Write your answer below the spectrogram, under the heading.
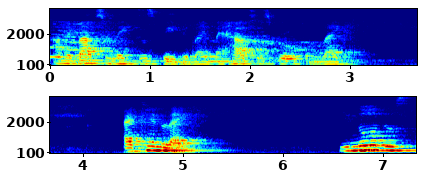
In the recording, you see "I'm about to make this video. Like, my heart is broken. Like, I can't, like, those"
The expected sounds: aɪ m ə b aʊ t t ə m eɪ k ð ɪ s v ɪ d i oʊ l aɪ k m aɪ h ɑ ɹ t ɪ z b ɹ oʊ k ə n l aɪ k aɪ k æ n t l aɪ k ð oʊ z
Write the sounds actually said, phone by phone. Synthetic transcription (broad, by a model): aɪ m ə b aʊ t t ə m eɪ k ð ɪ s b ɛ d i l aɪ k m aɪ h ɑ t ɪ z b ɹ oʊ k ə n l aɪ k aɪ k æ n l aɪ k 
